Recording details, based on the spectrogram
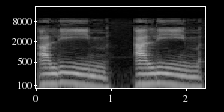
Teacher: the li, which is the long vowel kasra ya, again the meme is being read as sakin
